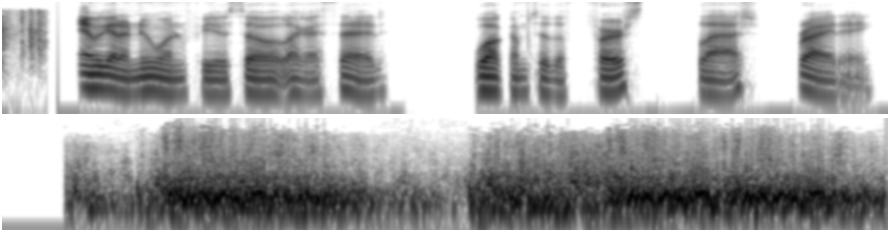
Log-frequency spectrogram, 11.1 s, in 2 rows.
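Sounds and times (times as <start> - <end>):
speech: 0.5 - 5.5
thunder sound effect: 5.9 - 11.0.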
